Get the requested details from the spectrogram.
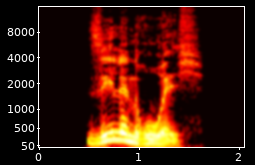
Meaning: calm, placid
- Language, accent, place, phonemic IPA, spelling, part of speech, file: German, Germany, Berlin, /ˈzeːlənˌʁuːɪç/, seelenruhig, adjective, De-seelenruhig.ogg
